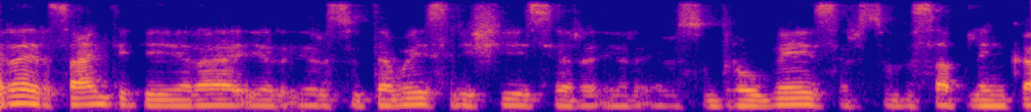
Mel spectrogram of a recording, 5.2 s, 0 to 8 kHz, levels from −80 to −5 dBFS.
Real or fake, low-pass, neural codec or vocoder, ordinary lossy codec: real; 7.2 kHz; none; Opus, 16 kbps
